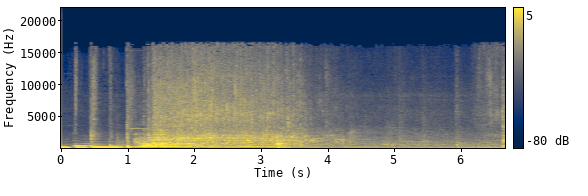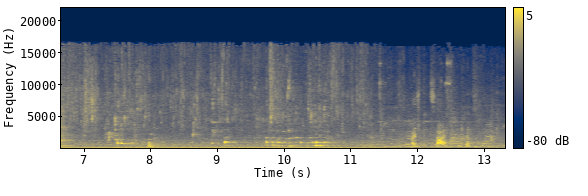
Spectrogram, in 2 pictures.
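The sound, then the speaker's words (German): A toilet flushes with a loud initial rush of water that settles into a steady refill hiss, with faint drips and trickles continuing afterward. “Na cool, ich wollte schon immer mal in einem Hörspiel auf Klo gehen.”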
